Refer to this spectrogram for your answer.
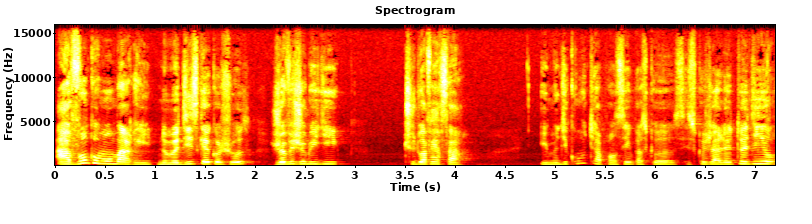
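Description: With a fairly high voice and ordinary pitch movement, this woman talks at a moderate speed. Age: 50s. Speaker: interview guest sharing her life story. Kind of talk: testimony.

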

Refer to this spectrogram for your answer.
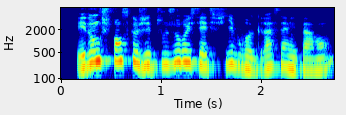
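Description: A woman speaks in a somewhat breathy voice. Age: 30s. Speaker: HR consultant and business founder. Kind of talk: casual interview chat.

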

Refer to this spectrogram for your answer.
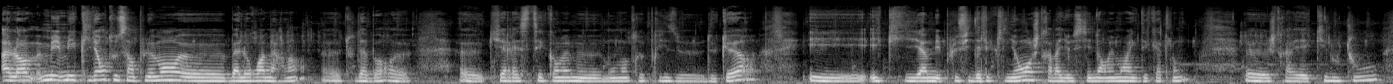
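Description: Amid noticeable background noise, a woman speaks at a moderate pace with very deep, low pitch and fairly even intonation, pausing long and often. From northern France (Hauts-de-France, near Lille). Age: 30s. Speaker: entrepreneur. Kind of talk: interview. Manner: hesitant, many fillers and repetitions.

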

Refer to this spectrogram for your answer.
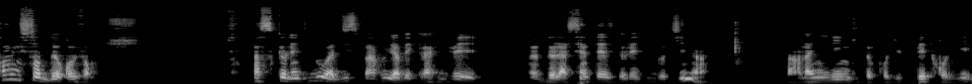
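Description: At a moderate pace, the speech comes with long, frequent pauses and big swings in loudness, recorded dry and close with no echo. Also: man. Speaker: pharmacist and plant-dye entrepreneur. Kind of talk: interview. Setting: recording studio. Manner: animated.

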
